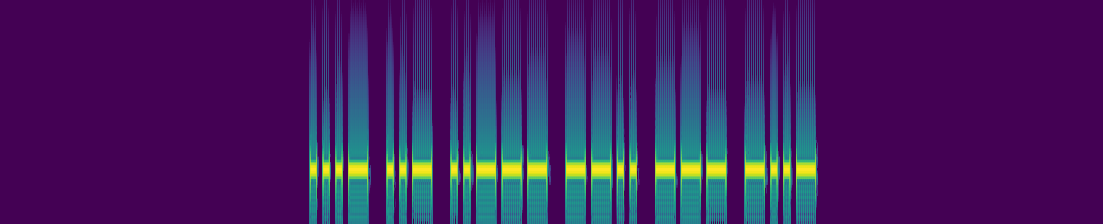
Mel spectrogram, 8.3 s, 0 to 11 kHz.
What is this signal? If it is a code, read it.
Morse code, heard as a keyed tone, about 25 wpm, 700 Hz. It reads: VU2ZOX
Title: DXCC-100 Call Signs - 6 Characters - Repeated 2x - 25wpm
